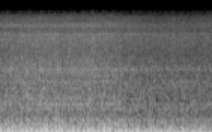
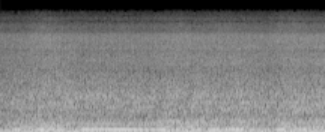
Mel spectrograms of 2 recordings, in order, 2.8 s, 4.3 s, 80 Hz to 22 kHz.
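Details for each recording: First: LS3 V8 in a 1955 Chevy Nomad on first start since 2017, idle slightly high: deep even burble with no misses, knocks or ticks, very quiet exhaust; normal smooth idle. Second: Steady loud, unevenly loping idle at first start of a new LS3 V8 in a 1955 Chevrolet Nomad; one or more cylinders not firing, owner suspects something not connected.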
